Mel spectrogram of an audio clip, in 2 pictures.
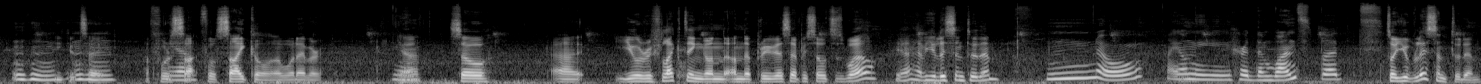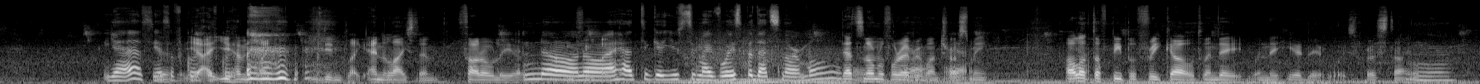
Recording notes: This episode was recorded outside by the river.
